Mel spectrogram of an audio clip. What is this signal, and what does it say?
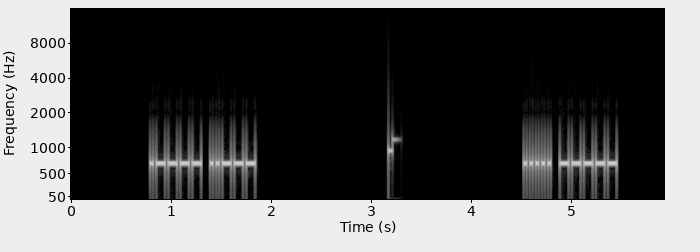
Morse code, heard as a keyed tone, about 40 wpm, 700 Hz. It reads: 12 50
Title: Numbers - 2-Digit 40wpm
